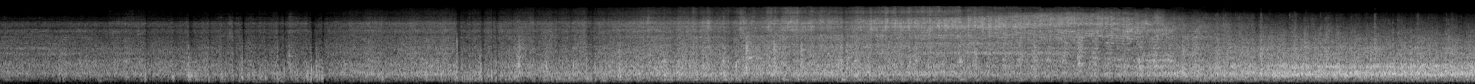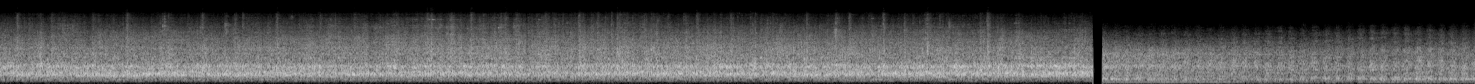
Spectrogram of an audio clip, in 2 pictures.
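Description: Steam-hauled goods train passing close by: a hissing approach builds over the first several seconds, then a rake of steel mineral wagons rolls past with a steady clatter of wheels over the rail joints. Near the end it switches abruptly to a quieter, more distant train running.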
